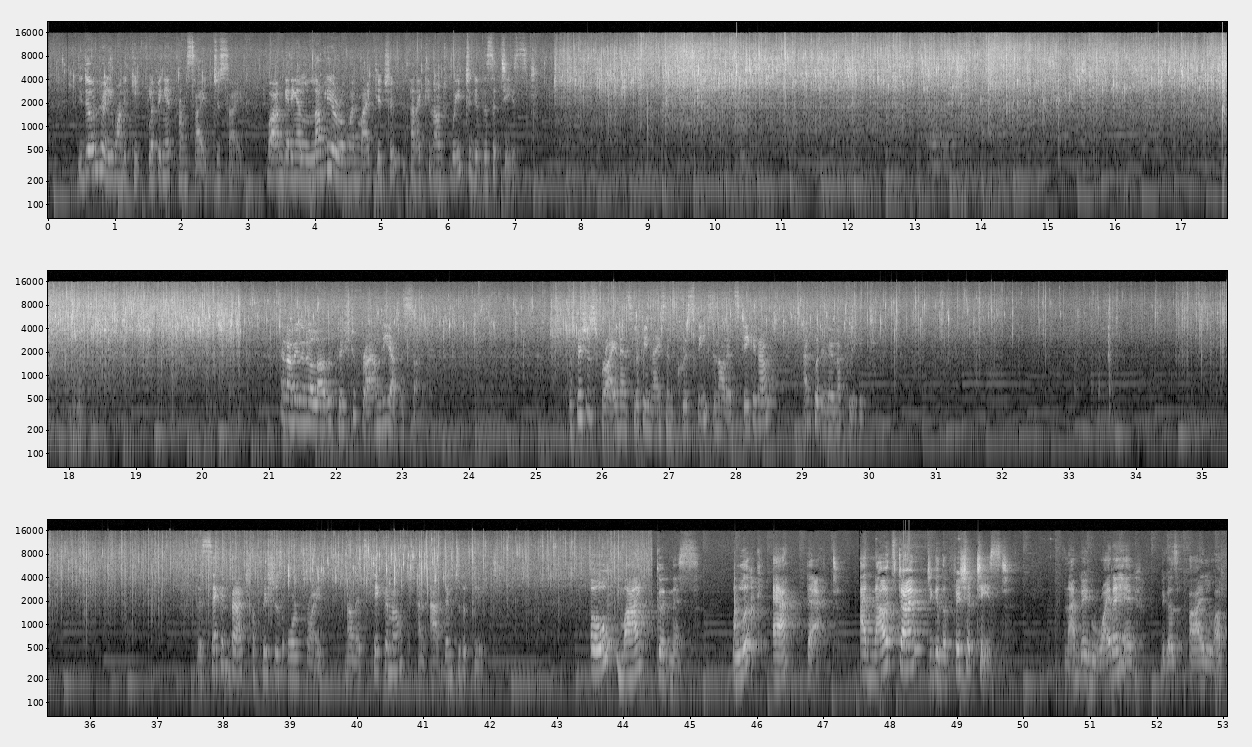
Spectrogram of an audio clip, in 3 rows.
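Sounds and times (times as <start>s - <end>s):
fish sizzling in hot oil: 0.0s - 44.4s.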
